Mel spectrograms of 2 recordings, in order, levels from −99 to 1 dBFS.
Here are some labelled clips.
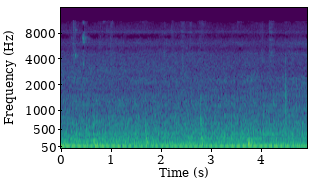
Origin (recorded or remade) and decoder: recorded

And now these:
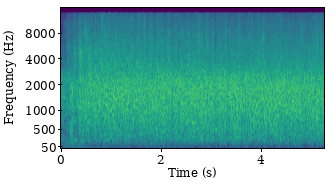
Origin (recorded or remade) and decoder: remade, vocoder, BigVGAN v2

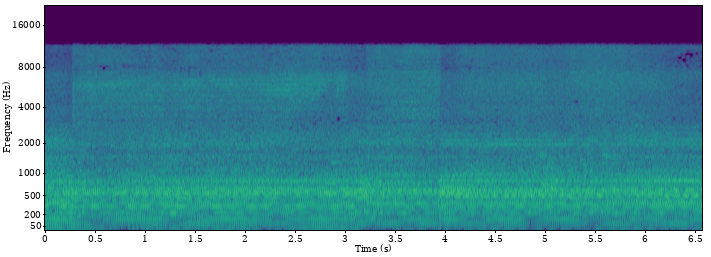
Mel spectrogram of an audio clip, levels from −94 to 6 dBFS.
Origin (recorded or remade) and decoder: recorded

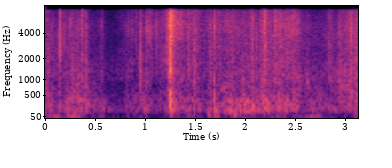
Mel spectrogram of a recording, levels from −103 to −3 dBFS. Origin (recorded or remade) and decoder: recorded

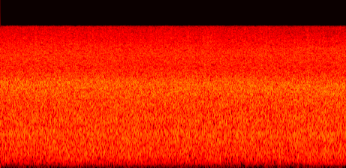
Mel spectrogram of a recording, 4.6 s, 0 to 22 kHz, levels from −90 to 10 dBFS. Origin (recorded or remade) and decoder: recorded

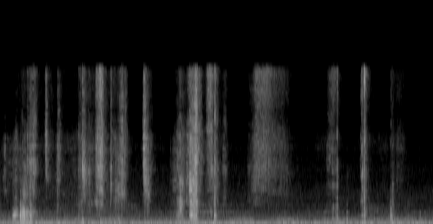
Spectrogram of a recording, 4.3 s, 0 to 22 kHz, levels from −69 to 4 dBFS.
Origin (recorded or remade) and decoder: recorded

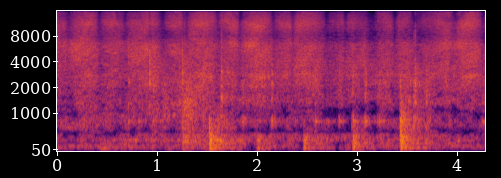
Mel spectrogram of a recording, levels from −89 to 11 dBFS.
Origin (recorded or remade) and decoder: recorded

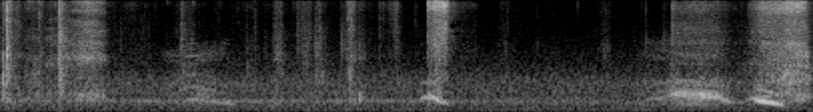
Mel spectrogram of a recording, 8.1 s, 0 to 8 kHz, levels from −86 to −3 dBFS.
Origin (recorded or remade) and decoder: recorded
